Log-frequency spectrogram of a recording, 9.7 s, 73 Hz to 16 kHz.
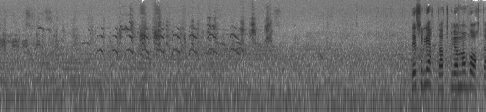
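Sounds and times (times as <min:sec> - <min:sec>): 
birds chirping and squawking along a canal: 0:00.0 - 0:09.5
steady low rumble of traffic: 0:00.0 - 0:09.7
speech: 0:08.2 - 0:09.7.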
